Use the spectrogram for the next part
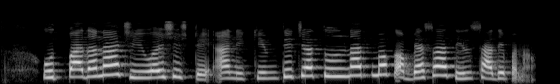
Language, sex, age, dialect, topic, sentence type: Marathi, female, 51-55, Varhadi, banking, statement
